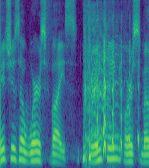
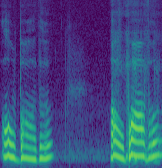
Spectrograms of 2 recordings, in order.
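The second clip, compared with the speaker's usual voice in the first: put-on cartoon bear character voice; 4 semitones higher than usual. Answering on request what the One Piece is: Winnie the Pooh voice. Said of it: "in your best Winnie the Pooh voice".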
